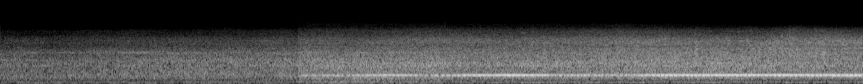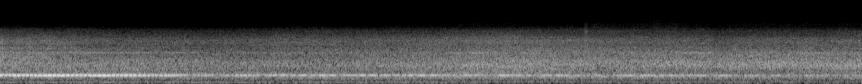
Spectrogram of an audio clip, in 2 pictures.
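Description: Jet engines roar and whine loudly as a large airliner taxis close by.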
